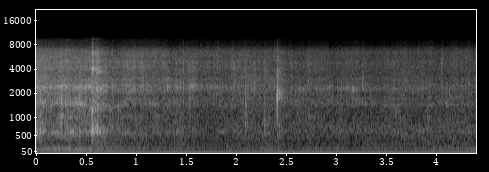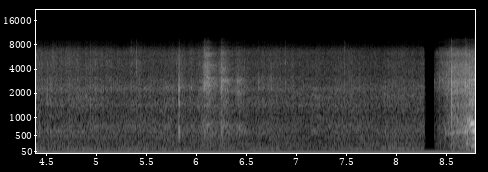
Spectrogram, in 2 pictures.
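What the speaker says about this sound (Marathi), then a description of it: "आता आपण चांगला राईस मिक्स करून घेणार आहोत।" Soaked basmati rice is stirred in hot ghee with bay leaf for jeera rice, giving a steady soft sizzle with occasional scraping clicks of the spoon against the pan.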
